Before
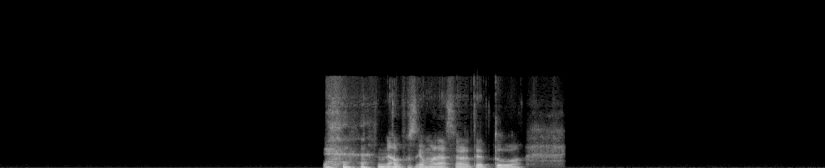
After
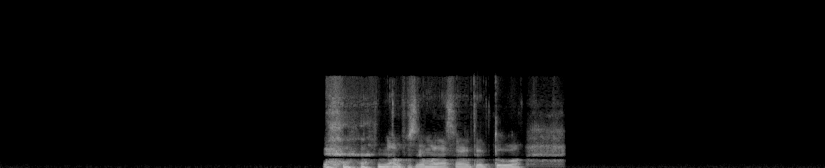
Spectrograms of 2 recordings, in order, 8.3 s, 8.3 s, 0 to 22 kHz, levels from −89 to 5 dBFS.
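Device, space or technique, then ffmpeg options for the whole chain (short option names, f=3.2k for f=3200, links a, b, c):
PA system with an anti-feedback notch: -af "highpass=130,asuperstop=centerf=1400:order=12:qfactor=2.3,alimiter=limit=-16.5dB:level=0:latency=1:release=22"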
